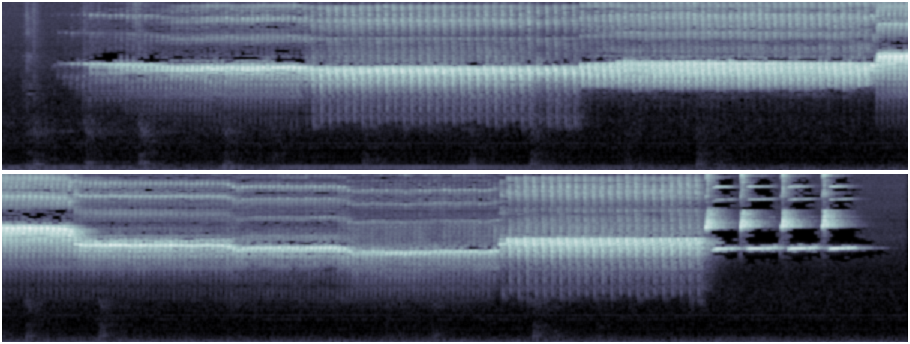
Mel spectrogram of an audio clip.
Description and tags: Canarian Bird In Cage Singing SHORT
Sounds singing and noise of the Canarine bird that is locked in small cage.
